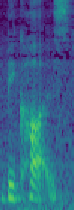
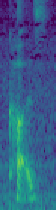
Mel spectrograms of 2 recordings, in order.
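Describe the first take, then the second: First: The word is said in full with both syllables. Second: The first syllable is dropped, leaving one syllable.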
